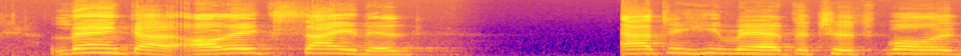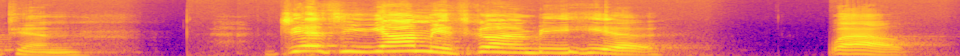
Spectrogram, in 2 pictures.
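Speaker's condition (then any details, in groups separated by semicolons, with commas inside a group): Cerebral palsy; from birth, brain damage, left side weak; speech impediment, extensive speech therapy for pronunciation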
